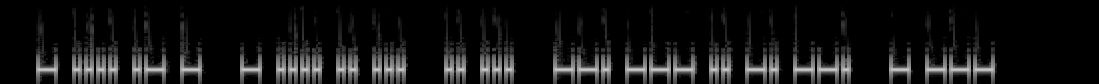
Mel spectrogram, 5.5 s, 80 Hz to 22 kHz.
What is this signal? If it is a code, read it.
Morse code, heard as a keyed tone, about 40 wpm, 700 Hz. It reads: THAT THIS IS GOING TO
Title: Sets of 5 Words Encore2 40wpm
